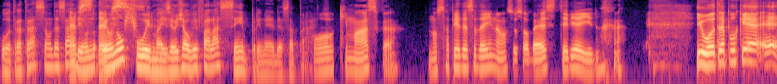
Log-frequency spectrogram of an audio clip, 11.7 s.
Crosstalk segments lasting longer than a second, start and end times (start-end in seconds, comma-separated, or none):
1.0-2.7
